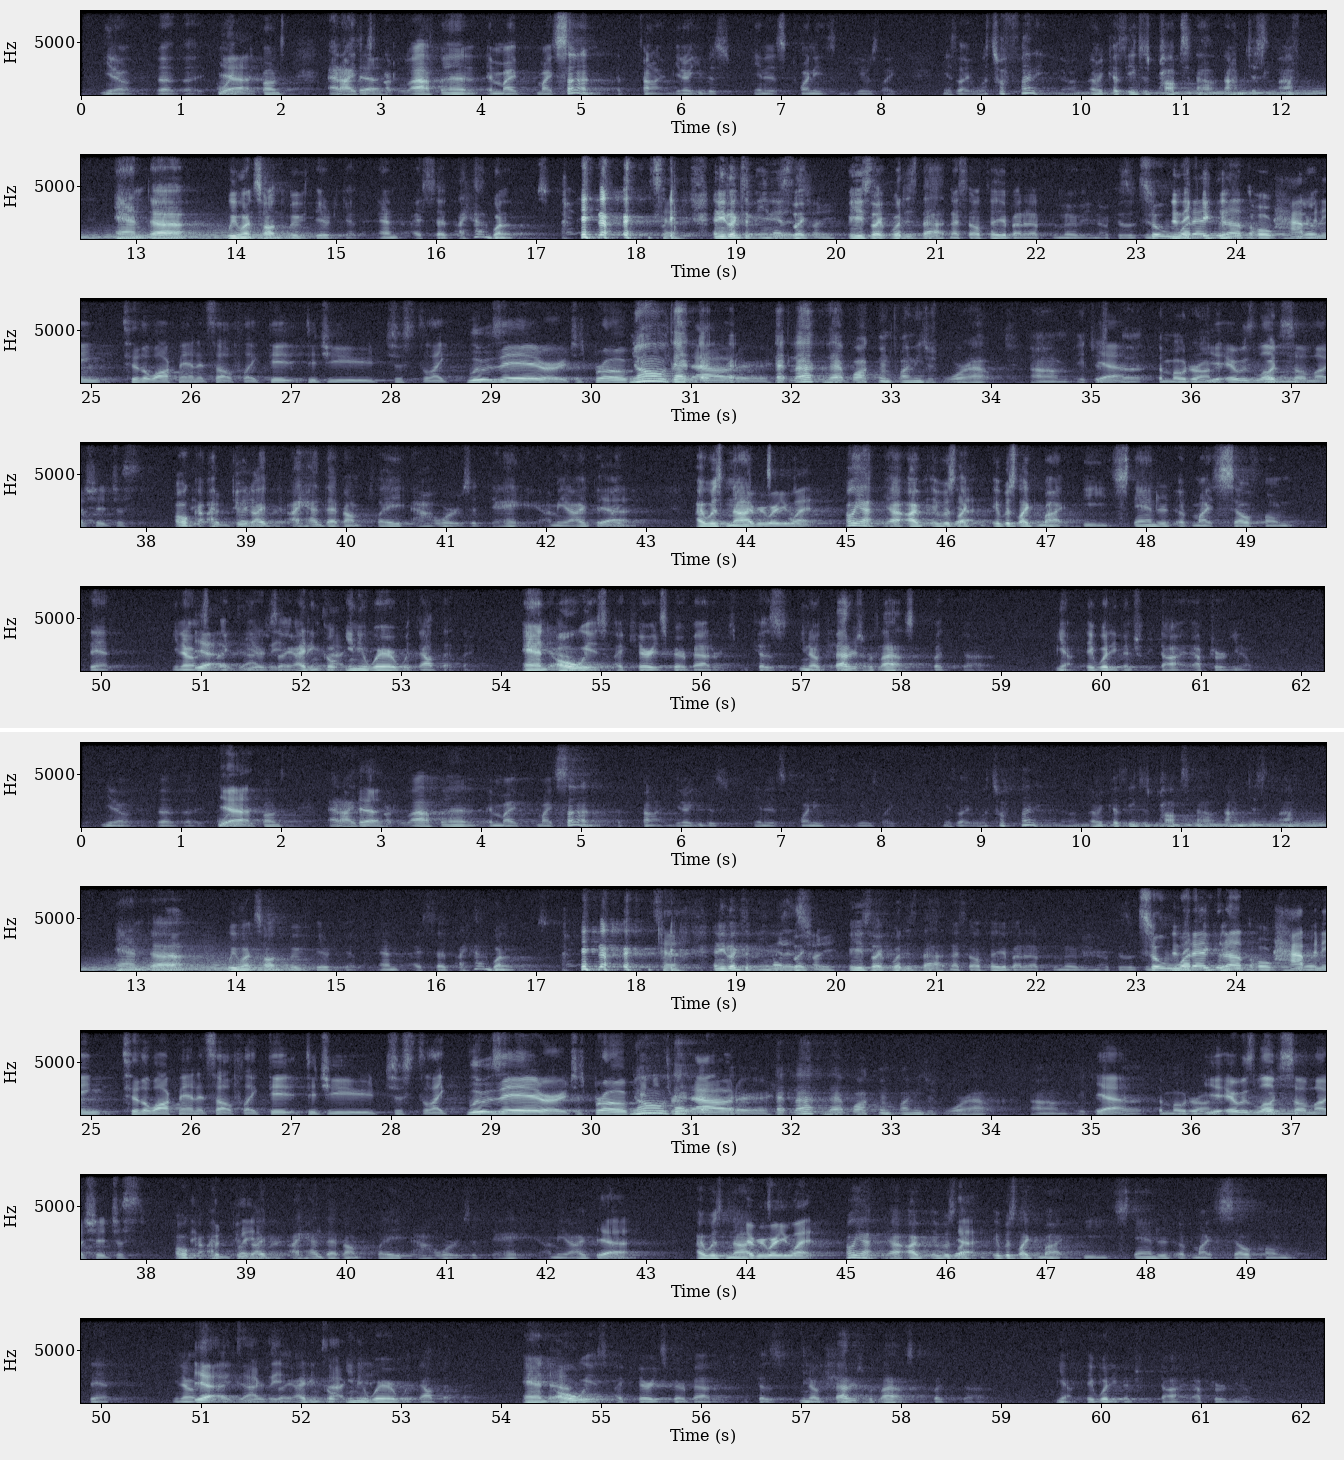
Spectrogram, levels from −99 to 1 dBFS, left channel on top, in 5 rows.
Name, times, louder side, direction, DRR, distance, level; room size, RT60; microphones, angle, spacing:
voice 1, 0.2-0.5 0.8-1.6 1.8-2.0 2.5-2.8 3.2-5.2 5.6-6.5 6.7-7.4 7.8-8.1 8.6-12.2 12.8-13.5 13.9-16.8 17.0-19.7 20.1-24.8 30.4-31.5 31.8-34.0 34.4-36.3 36.7-37.1 38.3-42.8 43.5-44.1 45.0-49.5 49.9-50.1 50.7-53.5 54.2-56.2 56.6-58.0 58.3-58.8 59.6-60.3 60.6-61.5, left 4 dB, 60° left, 18 dB, 0.8 m, -31 dB
voice 2, 1.4-1.7 2.8-3.0 13.3-13.5 18.3-18.4 19.4-20.0 23.0-24.1 24.4-31.8 35.0-35.4 36.1-37.9 38.7-39.3 39.7-39.8 42.5-42.8 44.0-44.7 46.1-46.3 50.9-51.9 52.2-52.7 54.5-54.7, right 3 dB, 25° right, 18 dB, 0.6 m, -31 dB
sound 1, 9.5-15.0, equal, 45° right, 2.3 m, -40 dB
25.5 x 24.0 x 6.7 m, 1.4 s
head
